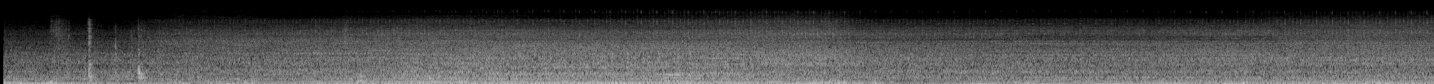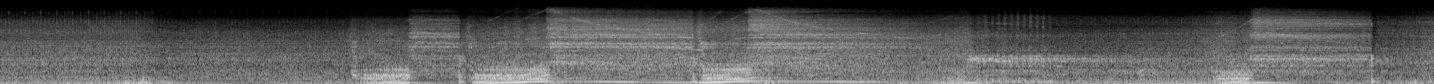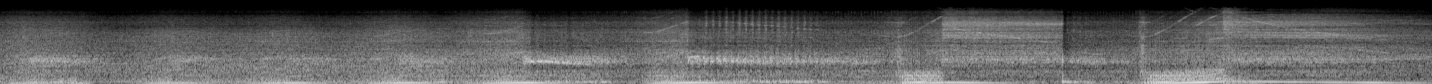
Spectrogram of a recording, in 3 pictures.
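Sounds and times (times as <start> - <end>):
car engine idling and revving: 0.0 - 43.0
engine intake hiss: 18.4 - 43.0.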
